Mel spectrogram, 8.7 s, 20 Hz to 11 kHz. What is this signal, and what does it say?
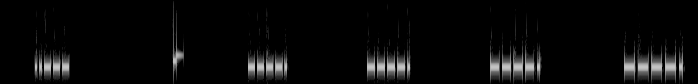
Morse code, heard as a keyed tone, about 37 wpm, spaced as for 8 wpm, 700 Hz. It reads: 2 9999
